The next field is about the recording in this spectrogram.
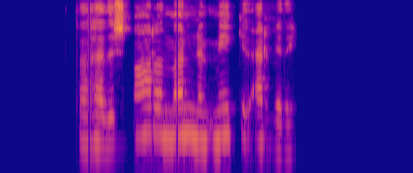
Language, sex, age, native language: Icelandic, female, 50-59, Icelandic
